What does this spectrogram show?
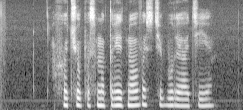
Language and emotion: Russian, neutral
